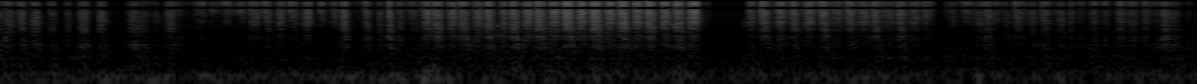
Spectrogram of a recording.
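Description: The felt tip of an orange Sharpie marker is rubbed across a thin paper coloring page resting on a clipboard in short, rapid coloring strokes. The result is a steady, bright, scratchy hiss that pulses with each back-and-forth stroke, briefly dropping out just after the five-second mark before the strokes resume more softly.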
